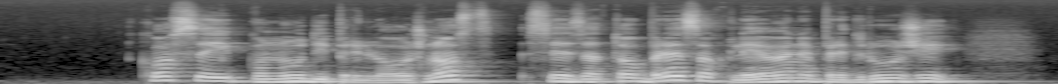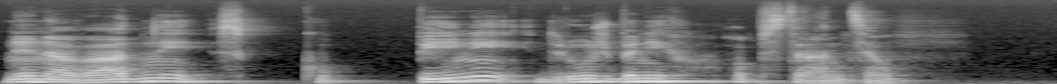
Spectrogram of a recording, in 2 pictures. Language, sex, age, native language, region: Slovenian, male, 30-49, Slovenian, Gorica region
